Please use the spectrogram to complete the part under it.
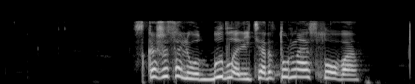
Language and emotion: Russian, angry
